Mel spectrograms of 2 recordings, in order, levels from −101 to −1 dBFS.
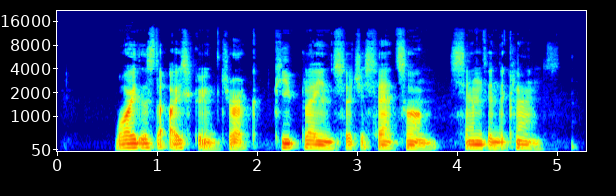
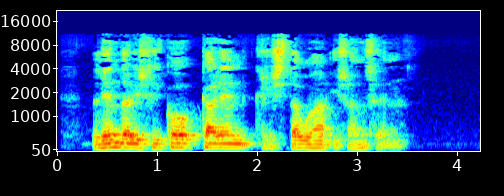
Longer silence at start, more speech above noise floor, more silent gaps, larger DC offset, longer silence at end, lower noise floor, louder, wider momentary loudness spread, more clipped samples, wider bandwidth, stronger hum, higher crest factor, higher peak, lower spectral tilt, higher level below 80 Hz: first, 0.6 s vs 0.35 s; about the same, 55 dB vs 54 dB; neither; neither; second, 0.45 s vs 0.8 s; first, -80 dBFS vs -76 dBFS; second, -26 LUFS vs -22 LUFS; second, 9 LU vs 15 LU; neither; about the same, 12.5 kHz vs 11.5 kHz; neither; about the same, 20 dB vs 20 dB; about the same, -6 dBFS vs -4 dBFS; first, -6.5 dB/octave vs -4.5 dB/octave; about the same, -60 dBFS vs -56 dBFS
